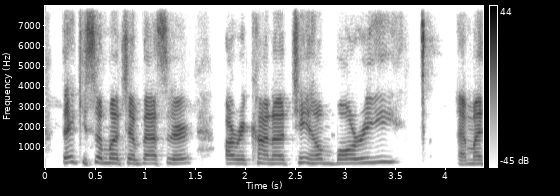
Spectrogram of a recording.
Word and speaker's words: Arikana Chihomboro: very strong one thank you so much ambassador arikana chinhambori am i saying it right am i saying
